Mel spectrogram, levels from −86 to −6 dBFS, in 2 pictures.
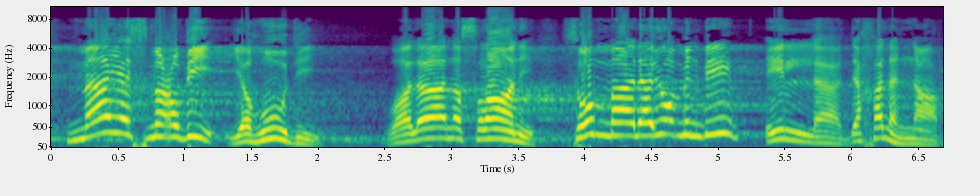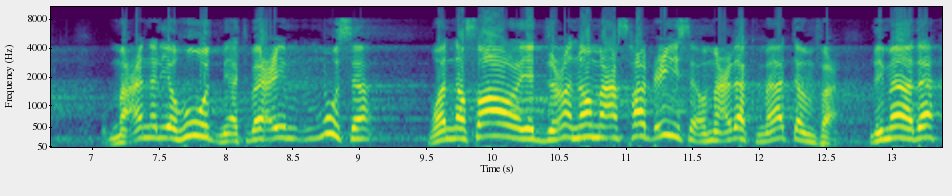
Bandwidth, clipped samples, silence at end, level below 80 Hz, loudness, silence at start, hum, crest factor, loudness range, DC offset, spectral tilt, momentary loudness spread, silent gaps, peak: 11 kHz; 2%; 0 s; -42 dBFS; -10 LUFS; 0 s; none; 10 dB; 4 LU; 0.2%; -4 dB/octave; 9 LU; none; 0 dBFS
